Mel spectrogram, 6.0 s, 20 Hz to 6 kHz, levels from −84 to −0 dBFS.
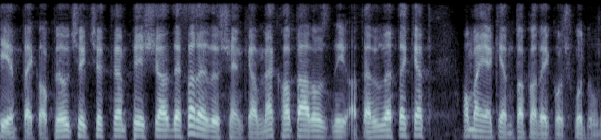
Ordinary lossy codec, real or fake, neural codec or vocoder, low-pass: none; fake; codec, 16 kHz, 1.1 kbps, Voila-Tokenizer; 5.4 kHz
